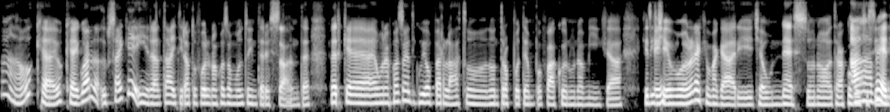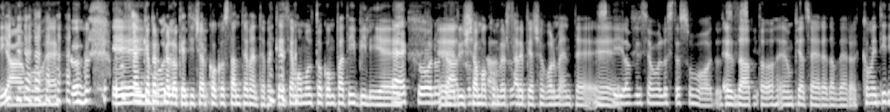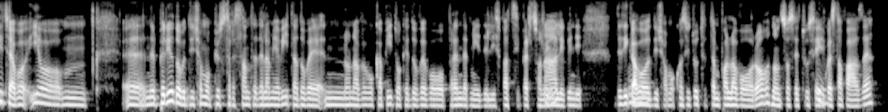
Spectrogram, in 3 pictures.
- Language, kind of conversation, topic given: Italian, unstructured, Come descriveresti il tuo stile personale?
- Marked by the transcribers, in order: other background noise; giggle; laughing while speaking: "ecco"; chuckle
